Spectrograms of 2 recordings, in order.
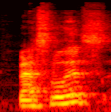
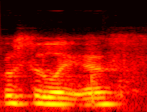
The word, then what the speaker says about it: Basilius: Basilis? I actually never pronounced your last name. How do you pronounce Zena's last name? That's, her last name's pronounced Basilius.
